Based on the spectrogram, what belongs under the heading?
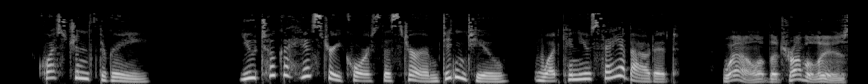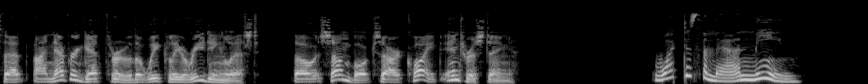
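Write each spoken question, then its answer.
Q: What does the man mean?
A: He can never finish the weekly reading list, which is too heavy.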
